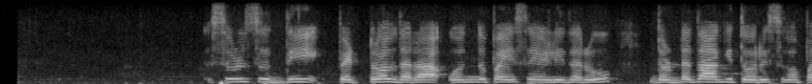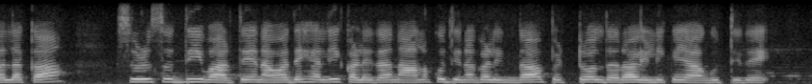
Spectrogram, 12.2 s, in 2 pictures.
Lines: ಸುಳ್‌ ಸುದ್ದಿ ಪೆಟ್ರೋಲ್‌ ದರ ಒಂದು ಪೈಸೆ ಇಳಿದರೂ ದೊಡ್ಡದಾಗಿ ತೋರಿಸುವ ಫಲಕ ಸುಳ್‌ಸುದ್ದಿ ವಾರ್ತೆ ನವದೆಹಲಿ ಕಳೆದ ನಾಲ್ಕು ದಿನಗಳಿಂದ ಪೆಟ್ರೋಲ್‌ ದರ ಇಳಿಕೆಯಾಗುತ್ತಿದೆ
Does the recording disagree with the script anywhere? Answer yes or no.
no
